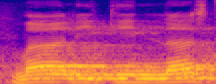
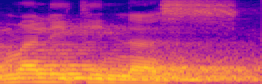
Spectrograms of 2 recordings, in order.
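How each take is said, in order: First: The vowel after the first consonant is long. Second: The vowel after the first consonant is short.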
